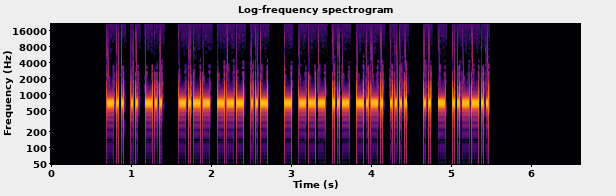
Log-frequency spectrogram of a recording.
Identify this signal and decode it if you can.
Morse code, heard as a keyed tone, about 40 wpm, 700 Hz. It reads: DID YOU TOUCH IT?
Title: Sentences from Top 1200 Words 40wpm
